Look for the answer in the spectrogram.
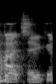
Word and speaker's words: Datsyuk: Datsyuk era, in the Zetterberg era that we actually ended up with. – No, you said it correctly, man. It was the Datsyuk era.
